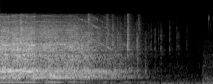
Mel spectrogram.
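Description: Electric mixer-grinder blending soaked dry fruits with milk. The motor runs loudly, then is switched off about a second in and winds down to quiet.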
